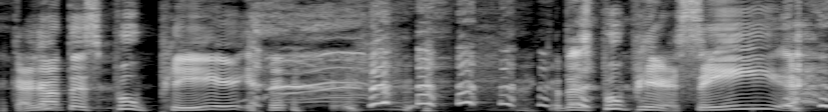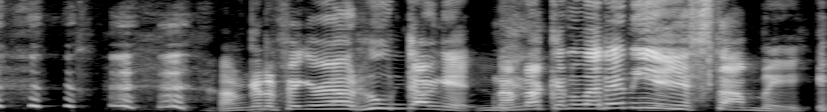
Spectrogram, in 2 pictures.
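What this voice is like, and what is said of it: Hard-boiled 1930s detective accent. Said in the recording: “hat, trench coat, hard-boiled accent from the 30s”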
